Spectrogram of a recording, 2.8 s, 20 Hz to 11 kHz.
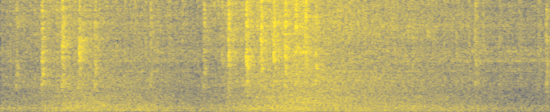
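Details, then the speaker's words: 1980s Jaguar original engine, last run before swap: uneven lumpy running with sharp rhythmic puffs and chuffs; owner suspects part of the head gasket blowing externally on the side, not an exhaust leak. "happy I think we actually have part of the head gasket blowing out on the side I don't think that's an exhaust leag I think that's has a head gasket Le an external"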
